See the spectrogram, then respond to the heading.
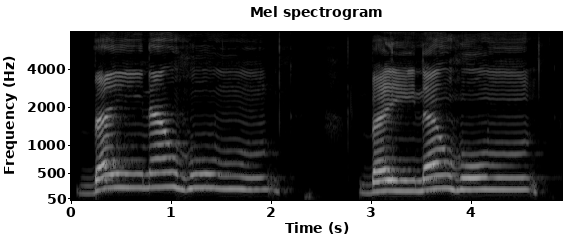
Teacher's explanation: بین میں با کو یا کے سامنے لائیں گے، یا لین بغیر کھینچے پڑھیں گے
